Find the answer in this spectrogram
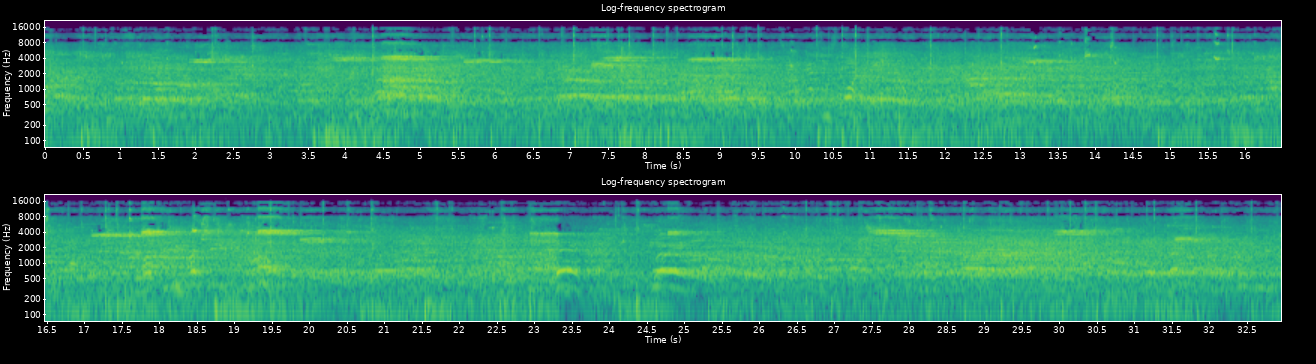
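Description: Echoing sports hall during a volleyball match: sneakers squeak briefly on the court floor again and again, balls thud, and players' and spectators' voices call out over the hall's reverberation.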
